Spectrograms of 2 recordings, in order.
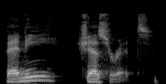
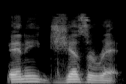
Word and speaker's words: Bene Gesserit: Bene Gesserit. – Bene Gesserit.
